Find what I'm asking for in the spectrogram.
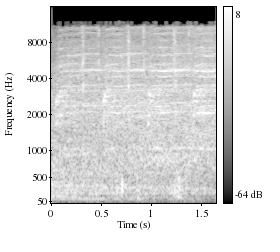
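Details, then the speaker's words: Motorcycle, key on with engine off: brief high buzzing whir of the ABS pump cycling through its normal key-on self-test. "got the key here it over in you can hear the ABS kicking and stuff"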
